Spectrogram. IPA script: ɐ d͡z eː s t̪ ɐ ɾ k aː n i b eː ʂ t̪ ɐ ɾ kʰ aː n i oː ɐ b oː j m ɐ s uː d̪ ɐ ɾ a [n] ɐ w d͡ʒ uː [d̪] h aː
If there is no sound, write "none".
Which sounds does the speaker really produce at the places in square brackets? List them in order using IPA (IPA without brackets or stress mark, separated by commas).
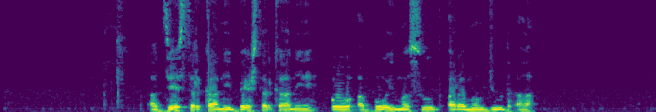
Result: m, d̪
